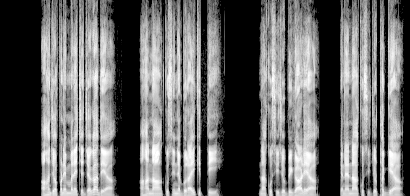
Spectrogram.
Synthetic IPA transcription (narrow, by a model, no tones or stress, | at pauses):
ɐɦãd͡ʒoɐpɽ̃emɐnet͡ʃəd͡ʒɐɡad̪eːa | ɐɦãnakʊsinɛbʊɾaːikɪt̪ːi | nakʊsid͡ʒobɪɡaːɽeja | kɐnɛnakʊsid͡ʒoʈʰɐɡejaː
